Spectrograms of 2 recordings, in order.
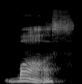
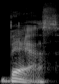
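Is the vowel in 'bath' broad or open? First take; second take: broad; open. First: The vowel is a broad, heavy 'ah' sound. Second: The vowel is an open, flat 'a' sound. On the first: "فخمت حرف ال A في bath وقالت bath" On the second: "الأمريكي بيفتح ال A"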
